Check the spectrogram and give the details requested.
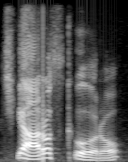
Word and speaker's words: chiaroscuro: Chiaroscuro.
